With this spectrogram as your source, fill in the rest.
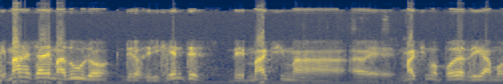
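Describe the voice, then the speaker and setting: Against noticeable background noise, a man of medium pitch speaks at a moderate pace with lively intonation. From Argentina, Santa Fe. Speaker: documentary filmmaker. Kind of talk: debate on radio. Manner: animated.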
